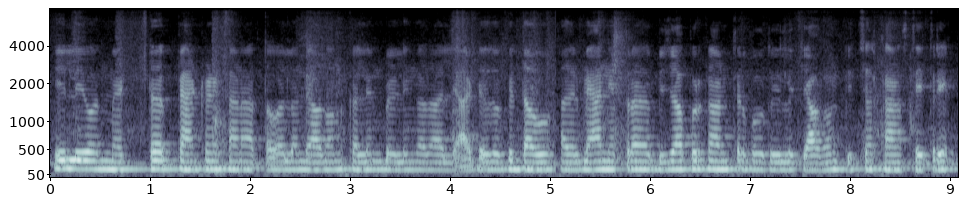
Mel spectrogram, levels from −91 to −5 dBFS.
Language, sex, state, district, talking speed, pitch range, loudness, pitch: Kannada, male, Karnataka, Bijapur, 160 wpm, 140-145 Hz, -25 LUFS, 145 Hz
